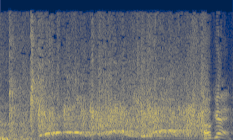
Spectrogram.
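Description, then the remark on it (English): A church audience claps to show how many of them are married. It is a steady, dense patter lasting a couple of seconds, with a voice or two calling out faintly underneath the clapping. “By round of applause, how many of you are married?”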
